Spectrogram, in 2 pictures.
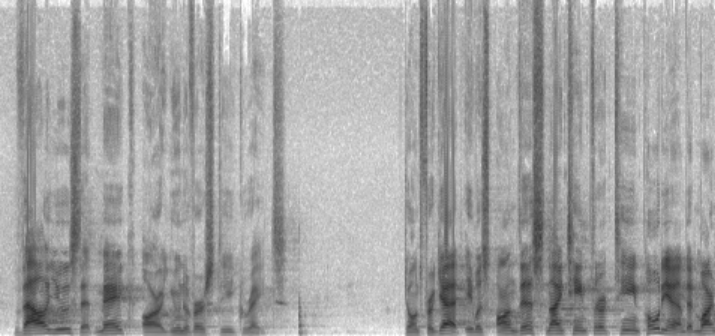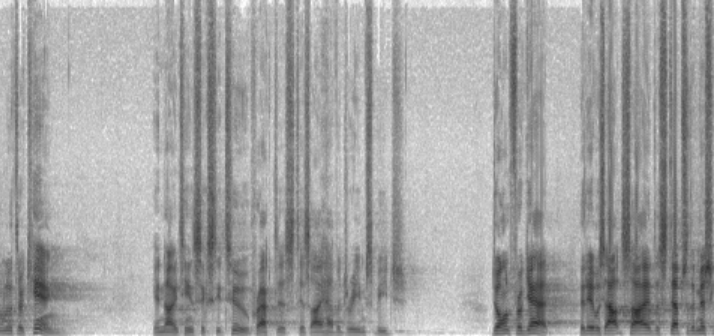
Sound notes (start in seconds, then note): none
